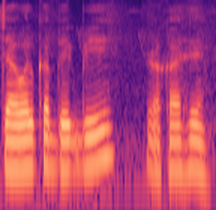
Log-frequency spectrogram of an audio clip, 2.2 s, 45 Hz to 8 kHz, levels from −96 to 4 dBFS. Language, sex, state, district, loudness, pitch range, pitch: Hindi, male, Arunachal Pradesh, Papum Pare, -18 LUFS, 125-135 Hz, 125 Hz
